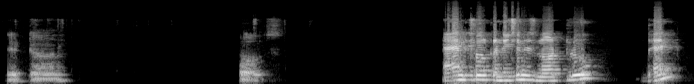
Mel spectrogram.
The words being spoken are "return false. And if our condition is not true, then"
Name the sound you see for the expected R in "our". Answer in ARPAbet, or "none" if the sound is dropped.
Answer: L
